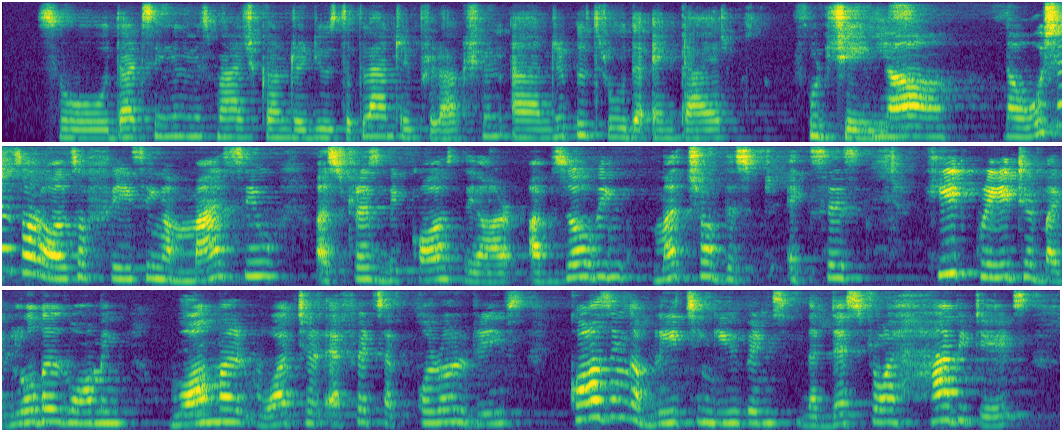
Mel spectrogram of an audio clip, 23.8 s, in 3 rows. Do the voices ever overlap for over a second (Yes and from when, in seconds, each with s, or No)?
No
